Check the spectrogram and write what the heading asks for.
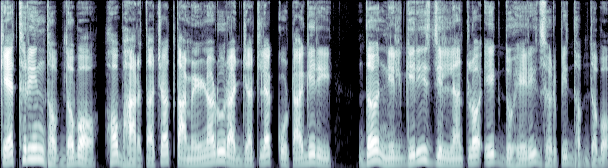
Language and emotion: Goan Konkani, neutral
